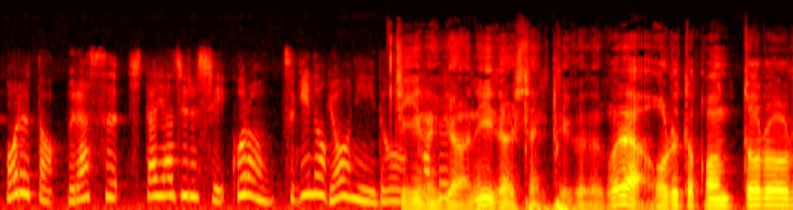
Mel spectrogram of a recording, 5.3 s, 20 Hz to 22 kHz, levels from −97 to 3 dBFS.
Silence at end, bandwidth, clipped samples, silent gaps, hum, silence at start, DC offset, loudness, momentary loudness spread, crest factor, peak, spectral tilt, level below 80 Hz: 0 s; 14 kHz; under 0.1%; none; none; 0.05 s; under 0.1%; -28 LUFS; 12 LU; 18 dB; -8 dBFS; -6 dB/octave; -44 dBFS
